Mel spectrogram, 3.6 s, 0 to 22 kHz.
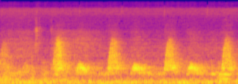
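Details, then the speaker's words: Doppler of a healthy female subject's artery, pulsing at about 72 a minute. Each beat is a sharp rise followed by softer after-sounds: a normal triphasic signal from an elastic vessel, contrasted with a diabetic vessel's whooshing. "so this is a healthy elastic vessel triphasic it's the sound that you're hearing"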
